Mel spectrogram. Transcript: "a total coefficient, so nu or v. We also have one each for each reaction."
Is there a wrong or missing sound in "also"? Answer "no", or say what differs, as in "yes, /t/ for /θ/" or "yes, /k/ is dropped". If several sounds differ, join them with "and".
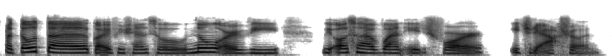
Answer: no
